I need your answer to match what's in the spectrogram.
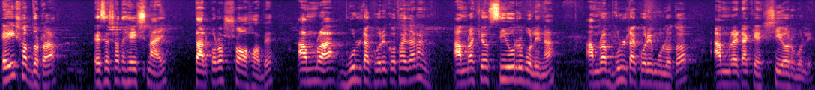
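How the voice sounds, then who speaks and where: A man with a Bangladeshi accent teaching English pronunciation in a classroom, repeating words slowly and mixing English phrases into his explanations. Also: on the high side, fairly bright tone, slight background noise. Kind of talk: classroom lesson.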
